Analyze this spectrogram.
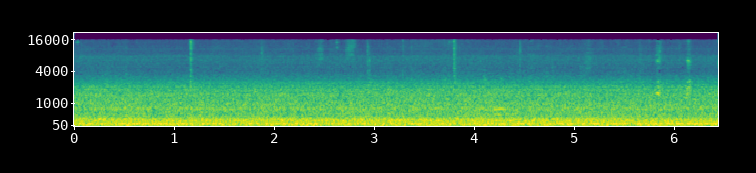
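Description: A jet engine roars steadily, heard from inside an airliner cabin.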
